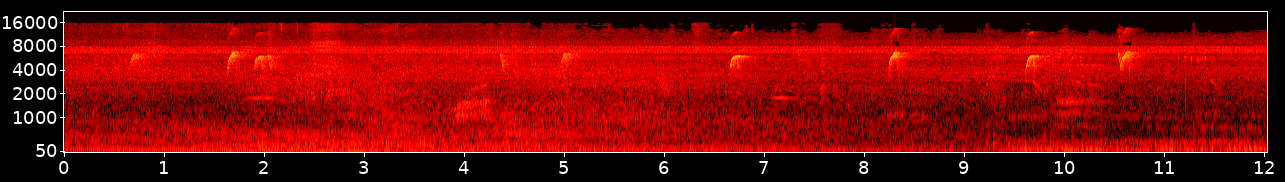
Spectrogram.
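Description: A bird giving short, high chirps every second or two, over a steady low rumble and a faint constant high whine.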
